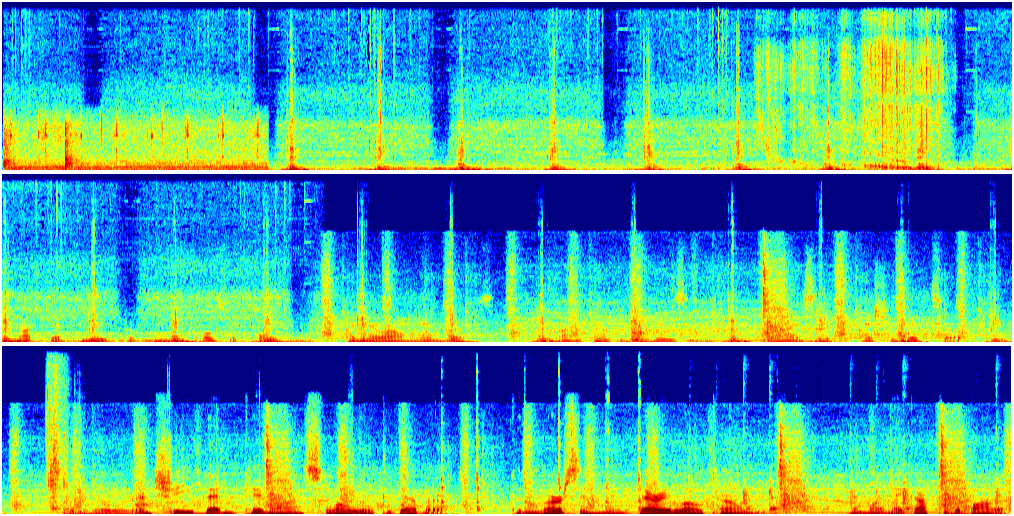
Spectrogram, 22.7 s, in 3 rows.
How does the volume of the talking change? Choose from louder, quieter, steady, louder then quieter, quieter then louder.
louder.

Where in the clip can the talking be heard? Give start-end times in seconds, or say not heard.
7.7-22.6.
